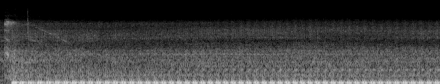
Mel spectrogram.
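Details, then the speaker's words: Engine start on a 2021 Honda Rebel 500 after a crash, run for a minute to check for engine damage: catches and settles into a steady, even idle with a clean regular beat, no knocks or rattles; normal idle. "going to go ahead and start up the bike real quick just kind of let it run for a minute listen to it and just see if there are any other issues engine wise"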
